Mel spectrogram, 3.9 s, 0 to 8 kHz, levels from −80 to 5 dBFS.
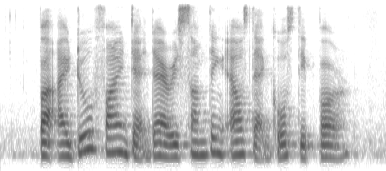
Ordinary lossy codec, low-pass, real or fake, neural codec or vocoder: none; 7.2 kHz; real; none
